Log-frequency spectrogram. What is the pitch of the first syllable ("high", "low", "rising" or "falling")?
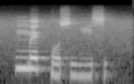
high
